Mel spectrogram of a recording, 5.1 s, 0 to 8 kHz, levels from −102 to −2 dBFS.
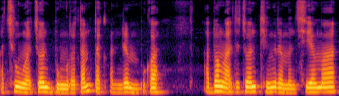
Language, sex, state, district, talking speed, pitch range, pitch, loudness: Mizo, male, Mizoram, Aizawl, 200 wpm, 130-145 Hz, 140 Hz, -17 LUFS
